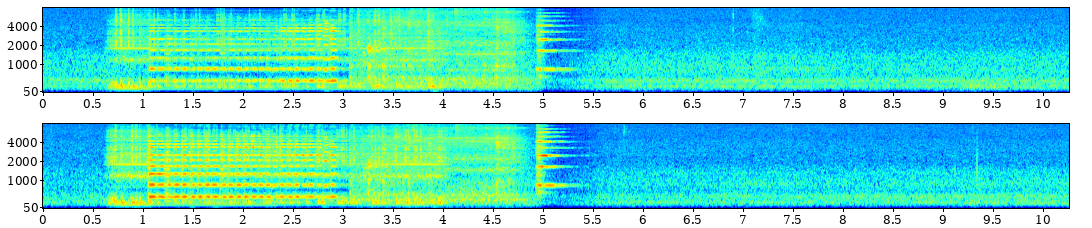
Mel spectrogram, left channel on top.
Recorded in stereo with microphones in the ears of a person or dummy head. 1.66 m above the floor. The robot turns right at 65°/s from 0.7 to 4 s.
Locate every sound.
1.1 s a violin: 110° right, 0.5 m; by 3.0 s 10° left, 0.5 m
3.1 s a running tap: 65° left (ahead or behind), 5 m; by 4.7 s 50° left (ahead or behind), 5 m
4.9 s a violin: 40° right (ahead or behind), 0.8 m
